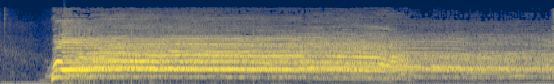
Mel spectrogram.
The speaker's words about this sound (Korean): 조정의 대소신료들은 중국 사신이 통과할 때 가만히 서서 바라만 보지 말고 황제의 은혜에 감사하는 마음을 담아서 크게 만세를 부르라. 황제 폐하 만세! 만세! 만세! 만세! 문무 백관과 장수들은 다 함께 목소리를 높여서 환호성을 지르라.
